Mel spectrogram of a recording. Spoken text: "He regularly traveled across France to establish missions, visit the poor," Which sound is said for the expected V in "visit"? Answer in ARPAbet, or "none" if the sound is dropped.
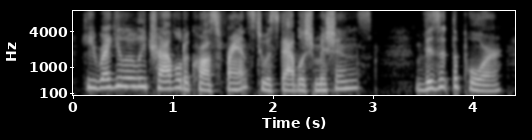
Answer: V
